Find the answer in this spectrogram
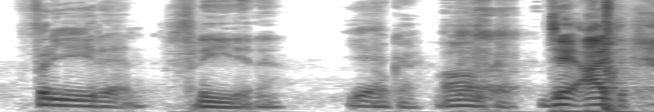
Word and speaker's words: Frieren: So I think it's Frieren. Frieren. Not a full roll. Just a flick. Frieren.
